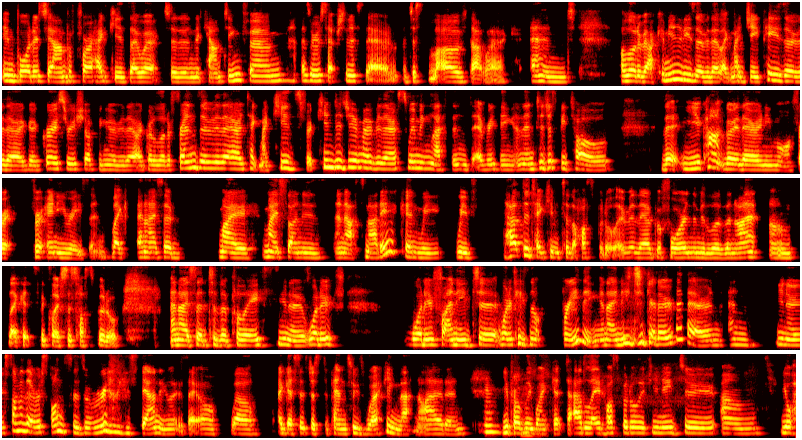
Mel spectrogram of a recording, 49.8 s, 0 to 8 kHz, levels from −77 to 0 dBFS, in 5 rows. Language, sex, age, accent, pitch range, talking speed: English, female, 20-39, Australian, 175-205 Hz, 215 wpm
